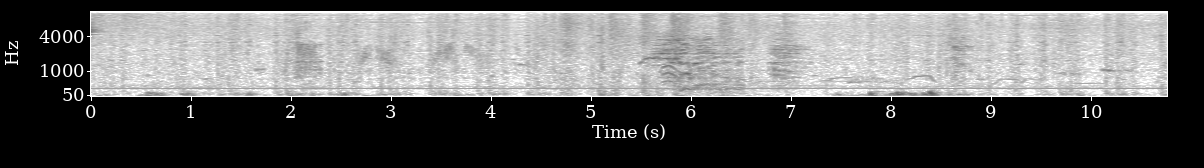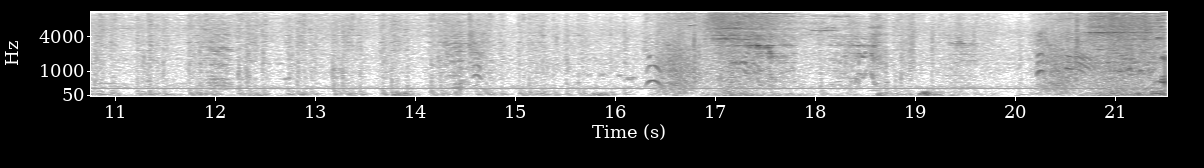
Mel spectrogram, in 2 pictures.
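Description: A horse in the video game Immortals Fenyx Rising strolls gently over uneven ground, its steady clip-clop hoofbeats joined by an occasional whinny over a low steady hum, with a person talking throughout.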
